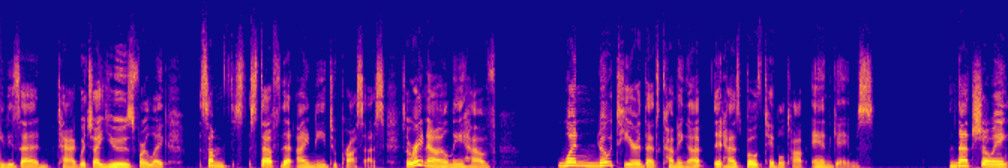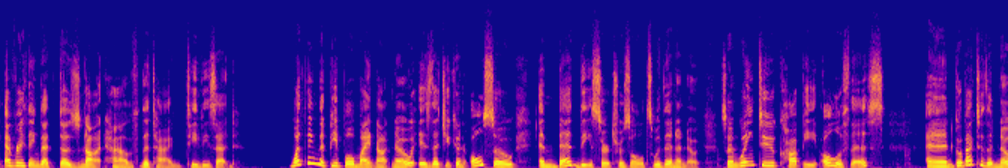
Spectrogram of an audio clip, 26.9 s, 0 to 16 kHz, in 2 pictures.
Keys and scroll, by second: 22.7 super+a, 24.0 super+x, 25.2 ctrl+super+l.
